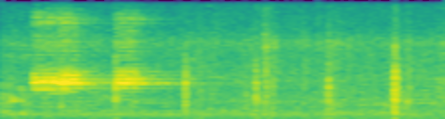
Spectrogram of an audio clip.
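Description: Footsteps of several men jogging across a footbridge deck, sharp steps about three a second, over the low steady running of a motorcycle engine. A brief high-pitched tone sounds near the start.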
